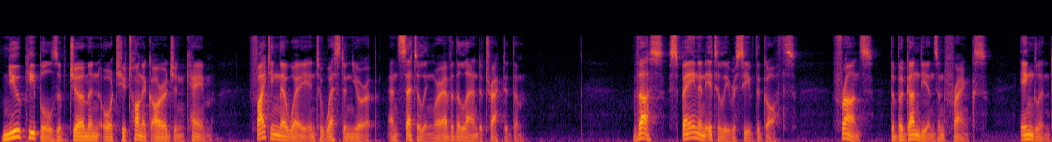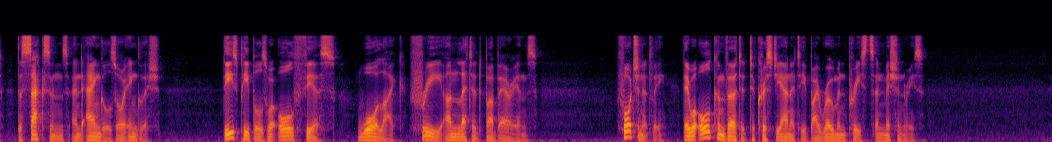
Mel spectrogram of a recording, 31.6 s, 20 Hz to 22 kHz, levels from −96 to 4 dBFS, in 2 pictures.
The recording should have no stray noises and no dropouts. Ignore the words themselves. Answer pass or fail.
pass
